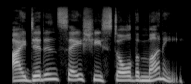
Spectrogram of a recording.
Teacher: Now, let's emphasize the word she. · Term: sentence stress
